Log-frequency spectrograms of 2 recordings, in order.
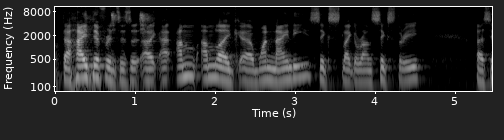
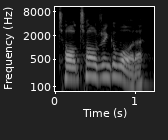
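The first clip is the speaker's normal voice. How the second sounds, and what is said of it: Attempted put-on accent. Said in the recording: “What accent was that? ... I don't know. I tried.”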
